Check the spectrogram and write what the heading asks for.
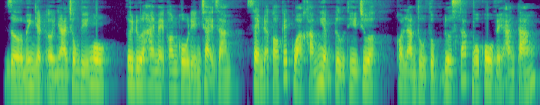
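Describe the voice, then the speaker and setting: A woman's voice: low voice, fairly even intonation, normal speed, mellow. A woman voicing a cold, commanding young man giving firm orders in an audiobook story. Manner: curt, cold.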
